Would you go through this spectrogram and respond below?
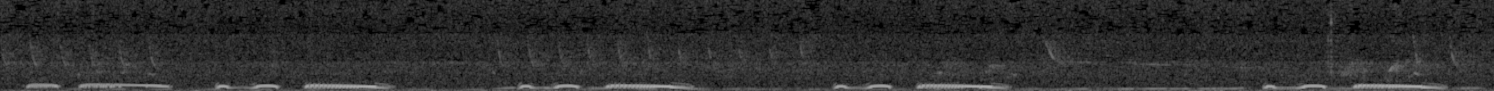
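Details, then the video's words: Spotted doves dueling, a decoy against a wild bird at midday under harsh sun: overlapping stuttered coos and longer falling notes from more than one bird, with a soft low repeated hum underneath. "MỒI MÁY DẬP ĐẤU BỔI GIỮA TRƯA NẮNG GẮT BỔI HÁ CẢ MỎ"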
